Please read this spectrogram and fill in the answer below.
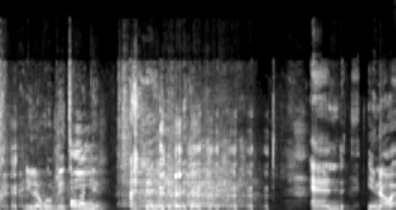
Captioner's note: laughing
